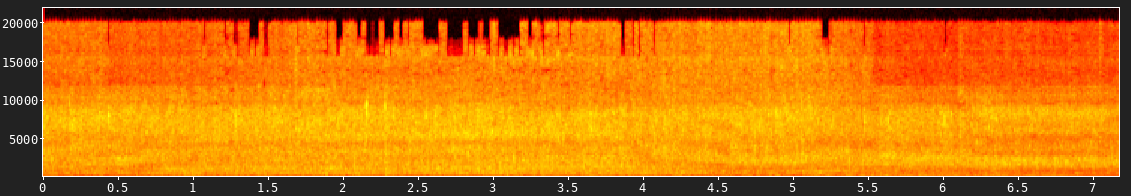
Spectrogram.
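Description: A stream rushes and splashes along a hiking path in the Peak District, a steady, close and loud wash of flowing water that continues unbroken.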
